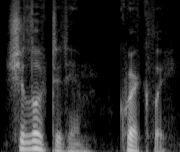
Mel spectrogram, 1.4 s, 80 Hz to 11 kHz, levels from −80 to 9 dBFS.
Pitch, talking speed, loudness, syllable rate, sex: 105 Hz, 220 wpm, -22 LUFS, 6.4 syllables/s, male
